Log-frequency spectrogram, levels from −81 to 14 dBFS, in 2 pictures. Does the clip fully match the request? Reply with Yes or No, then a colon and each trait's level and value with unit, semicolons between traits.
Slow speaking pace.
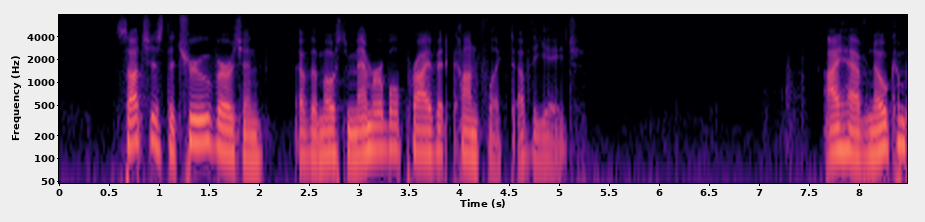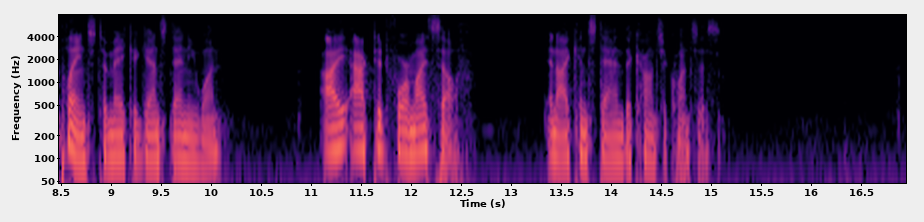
Yes: slow, 115 wpm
